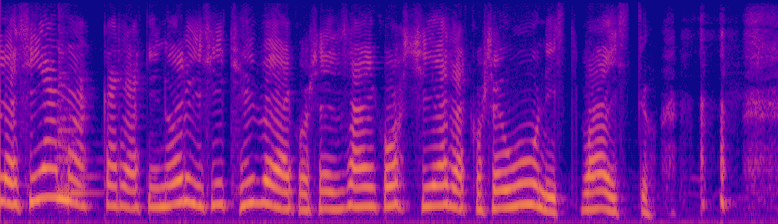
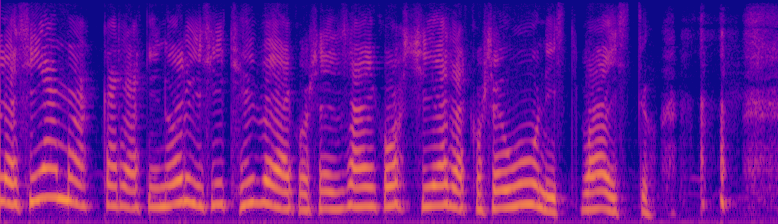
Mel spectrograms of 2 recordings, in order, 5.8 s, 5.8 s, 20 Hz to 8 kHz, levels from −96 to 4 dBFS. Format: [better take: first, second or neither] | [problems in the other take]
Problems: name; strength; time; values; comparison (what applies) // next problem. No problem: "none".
second | background sound (Bowed string instrument); 19 dB below the speech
